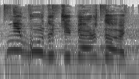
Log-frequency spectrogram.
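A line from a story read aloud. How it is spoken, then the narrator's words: Shouted. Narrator (Russian): Аня закричала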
